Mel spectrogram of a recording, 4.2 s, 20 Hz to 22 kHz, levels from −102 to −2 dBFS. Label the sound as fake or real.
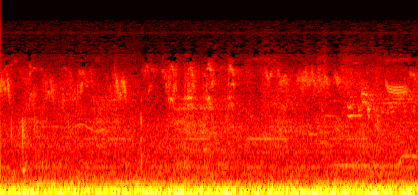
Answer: real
